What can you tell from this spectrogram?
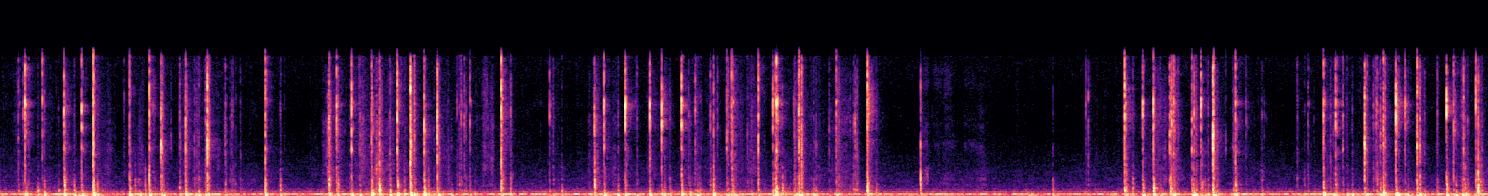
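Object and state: Laptop keyboard with plastic keys.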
